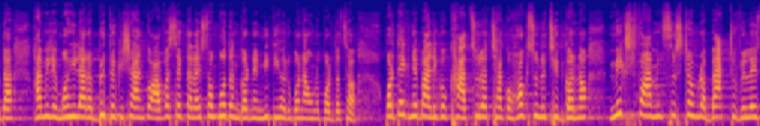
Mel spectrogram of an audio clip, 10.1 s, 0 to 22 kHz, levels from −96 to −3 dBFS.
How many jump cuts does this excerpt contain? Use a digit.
0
